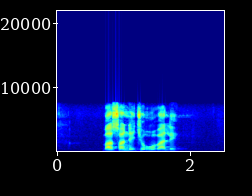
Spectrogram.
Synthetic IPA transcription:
baswanet͡ʃʼɪɣʊbalɪ

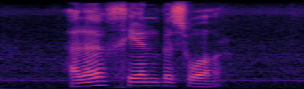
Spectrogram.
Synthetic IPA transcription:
ɦələχiənbəswɑ̰ːr

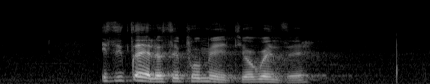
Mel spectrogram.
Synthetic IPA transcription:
isiǀɛlɔsɛpʰɔmetʰijɔk̬wɛːnd͡zʱɛ

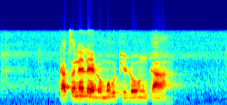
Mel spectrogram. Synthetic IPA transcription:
kʼat͡sʼɛnɛlɛlɔmobʊpʰɪloŋ̩kʼa

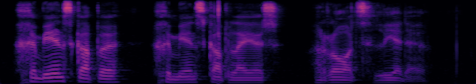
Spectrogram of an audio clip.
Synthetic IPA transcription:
χəmiənskɐpə | χəmiənskɐplɛjərs | rɑːtsliədə̰

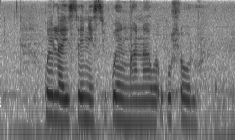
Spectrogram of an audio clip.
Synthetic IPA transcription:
kʼwɛlajisenesikʼwɛŋ͡ǃanawaʔukʼuɬɔːlwa

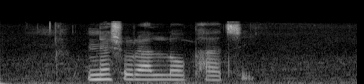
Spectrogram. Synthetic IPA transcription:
neʃʊɾal̩lɔpʰaːtʰḭ

